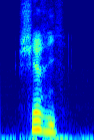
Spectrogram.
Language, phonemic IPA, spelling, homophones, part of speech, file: French, /ʃe.ʁi/, chéri, chéris / chérie / chéries / chérit / chérît, verb / adjective / noun, Fr-chéri.ogg
- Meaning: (verb) past participle of chérir; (adjective) cherished; beloved; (noun) 1. dear, darling, honey, sweetheart 2. Shar (shari'a)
